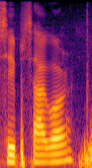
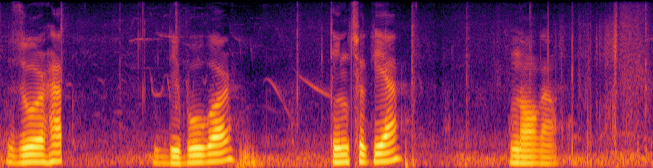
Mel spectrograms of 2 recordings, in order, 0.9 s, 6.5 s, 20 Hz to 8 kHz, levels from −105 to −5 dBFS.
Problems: constant background noise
